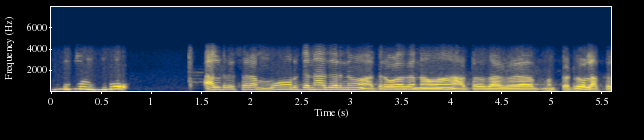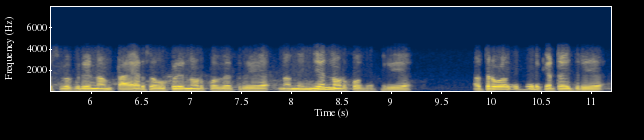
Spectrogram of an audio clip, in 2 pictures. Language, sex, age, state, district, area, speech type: Kannada, male, 30-45, Karnataka, Belgaum, rural, conversation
